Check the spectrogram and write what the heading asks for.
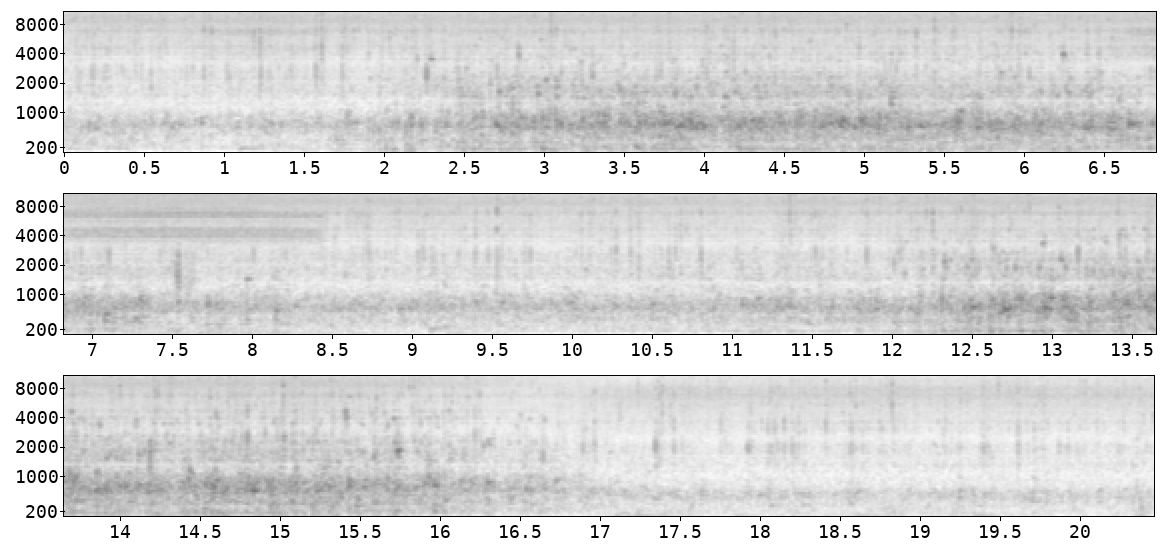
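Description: Scuba regulator exhaust bubbles gurgling, heard underwater, rising and falling in two long swells as a diver breathes out.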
